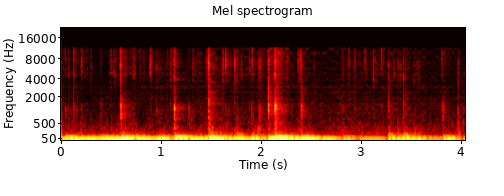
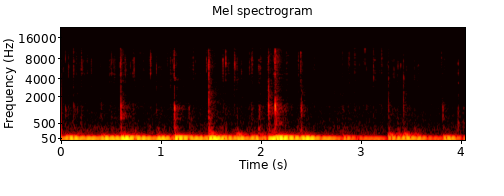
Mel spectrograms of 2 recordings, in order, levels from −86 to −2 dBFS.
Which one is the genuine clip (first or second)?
second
